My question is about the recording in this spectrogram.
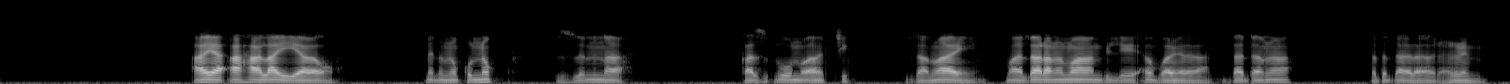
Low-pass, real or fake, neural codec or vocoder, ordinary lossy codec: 5.4 kHz; fake; autoencoder, 22.05 kHz, a latent of 192 numbers a frame, VITS, trained on many speakers; AAC, 48 kbps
